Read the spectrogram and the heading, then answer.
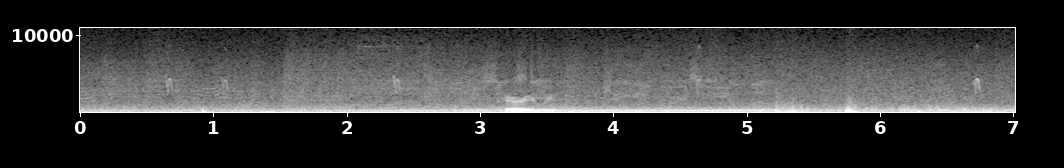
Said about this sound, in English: It's kind of windy right here now.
